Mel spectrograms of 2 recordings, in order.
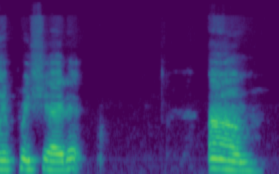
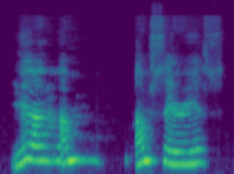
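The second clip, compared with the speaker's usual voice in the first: high, pointed yes I'm serious; mock-earnest reply; 11 semitones higher, slower than usual. Retelling her reply to the therapist, high and pointed. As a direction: answer back with mock sincerity. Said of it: "I said".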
